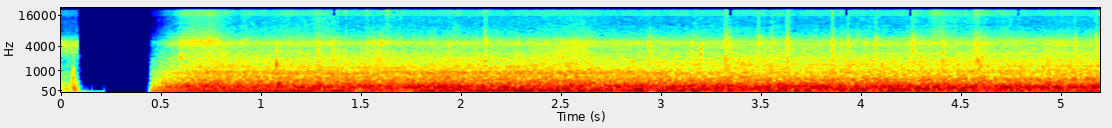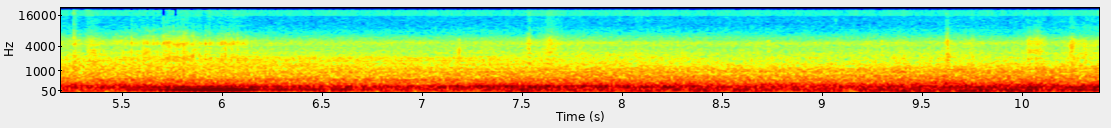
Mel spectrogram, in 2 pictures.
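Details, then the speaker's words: Van driving over bumps after all four shocks were changed, fixed by packing wire between the loose passenger-side rear shock bolt and body: steady low road rumble, no knocks or rattles from the rear; clunk gone. "okay I'll fix the rattle clunking those problems rather sound anymore so the wire I put the white between the the shock boat and body of this vehicle work because I take care of the looseness on between the bolt and body as you see no more router noise anymore"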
